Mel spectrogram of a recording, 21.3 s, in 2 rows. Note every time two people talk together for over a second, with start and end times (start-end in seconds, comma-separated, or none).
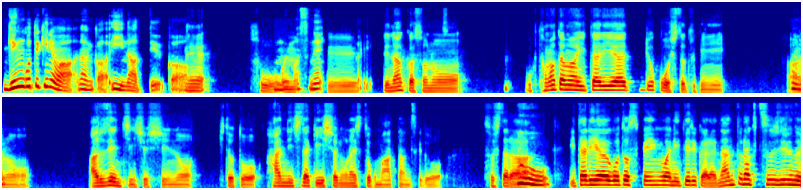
none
